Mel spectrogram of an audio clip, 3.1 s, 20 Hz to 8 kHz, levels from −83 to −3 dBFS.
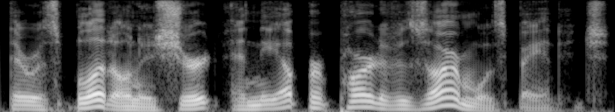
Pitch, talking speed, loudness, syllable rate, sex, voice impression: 110 Hz, 295 wpm, -18 LUFS, 6.6 syllables/s, male, masculine, adult-like, slightly thick, tensed, powerful, bright, clear, fluent, intellectual, slightly friendly, unique, wild, lively, intense, slightly light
